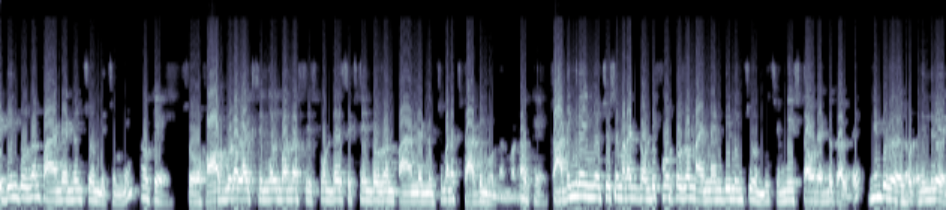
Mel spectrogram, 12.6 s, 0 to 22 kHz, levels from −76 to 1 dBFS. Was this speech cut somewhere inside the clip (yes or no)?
yes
